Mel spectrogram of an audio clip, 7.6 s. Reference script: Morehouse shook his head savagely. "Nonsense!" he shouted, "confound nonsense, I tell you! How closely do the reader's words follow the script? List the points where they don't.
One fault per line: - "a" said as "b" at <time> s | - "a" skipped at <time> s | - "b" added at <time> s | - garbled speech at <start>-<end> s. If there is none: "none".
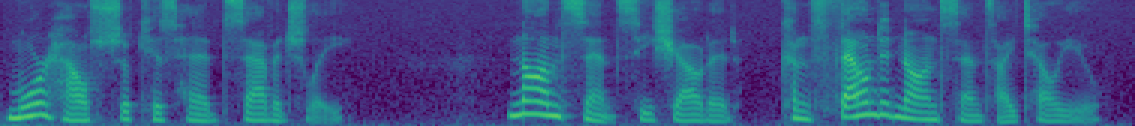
- "confound" said as "confounded" at 5.2 s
